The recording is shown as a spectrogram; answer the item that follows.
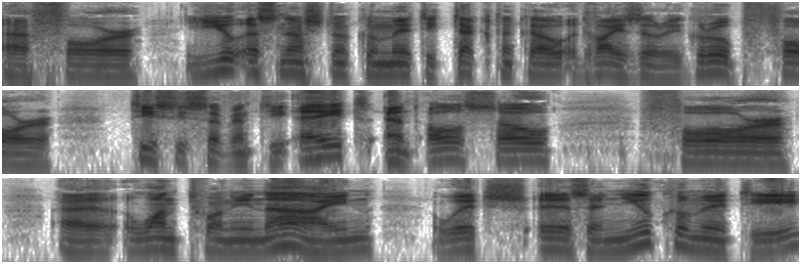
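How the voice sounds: A man's bright, sharp tone at a fairly slow pace. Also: medium pitch for a man, ordinary pitch variation, dry, close sound with no echo.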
